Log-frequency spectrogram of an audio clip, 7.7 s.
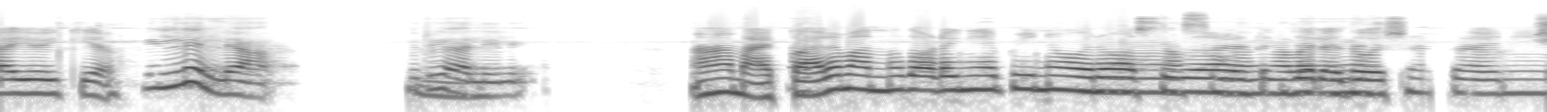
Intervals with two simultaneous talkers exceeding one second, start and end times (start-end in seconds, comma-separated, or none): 5.4-6.8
